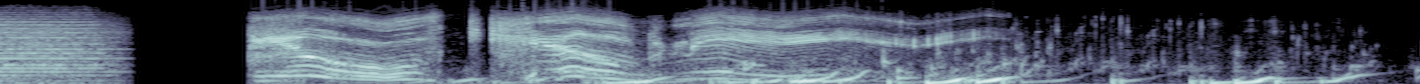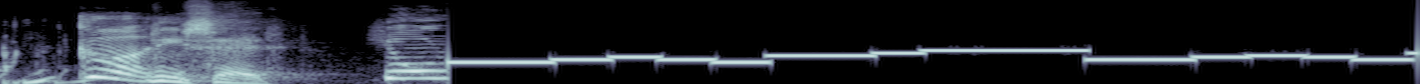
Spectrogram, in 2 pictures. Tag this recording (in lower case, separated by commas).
music, speech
